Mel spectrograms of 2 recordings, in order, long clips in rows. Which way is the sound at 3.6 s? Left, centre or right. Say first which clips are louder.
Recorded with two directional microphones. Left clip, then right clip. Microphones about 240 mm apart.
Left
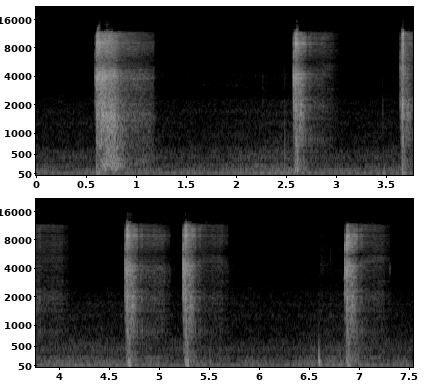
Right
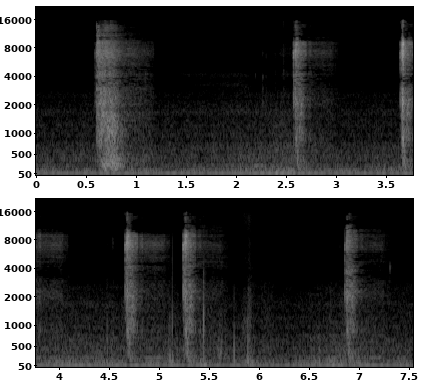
Left 2 dB; centre.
